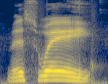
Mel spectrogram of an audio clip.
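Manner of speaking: loud call to teammate. Real, not acted. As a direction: shout it across the map. Calling teammate louder.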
